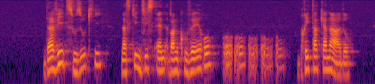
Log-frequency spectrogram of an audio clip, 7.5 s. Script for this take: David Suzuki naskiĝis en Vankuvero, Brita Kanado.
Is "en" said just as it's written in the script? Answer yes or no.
yes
